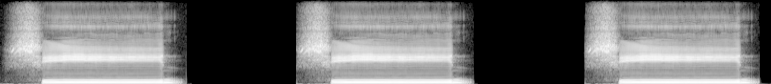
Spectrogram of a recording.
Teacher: شین کی ادائیگی میں زبان کے درمیان کو تالو کی طرف بلند کرتے ہوئے باریک اور پھیلتی ہوئی آواز میں پڑھیں، یعنی شین شین شین۔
